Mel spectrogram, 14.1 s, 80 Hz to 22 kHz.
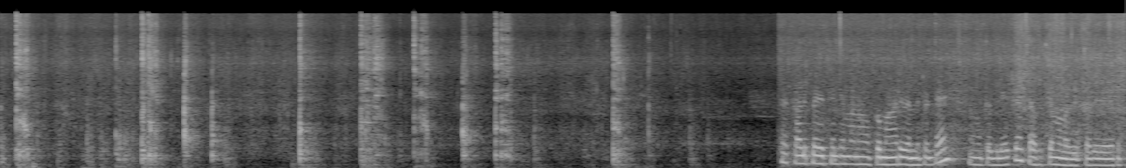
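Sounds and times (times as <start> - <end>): spatula scraping metal wok: 0.0 - 8.8
vegetables sizzling in oil: 0.0 - 14.0.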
